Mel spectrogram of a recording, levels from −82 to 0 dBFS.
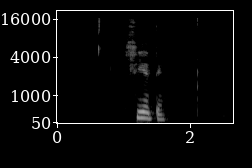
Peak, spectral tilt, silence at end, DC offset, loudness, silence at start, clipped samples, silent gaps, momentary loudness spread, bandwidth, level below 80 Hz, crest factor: -22 dBFS; -4 dB/octave; 1.05 s; under 0.1%; -42 LUFS; 0.6 s; under 0.1%; 0.71-0.77 s, 0.87-0.91 s; 25 LU; 16.5 kHz; -88 dBFS; 22 dB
